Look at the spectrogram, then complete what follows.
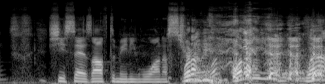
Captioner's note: laughs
